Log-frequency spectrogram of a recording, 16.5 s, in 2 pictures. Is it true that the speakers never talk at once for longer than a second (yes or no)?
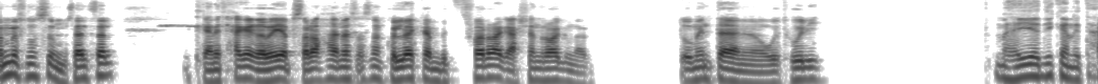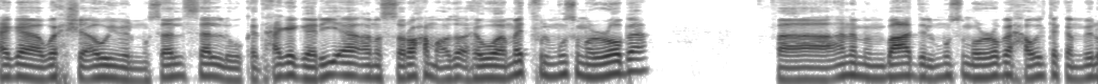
yes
